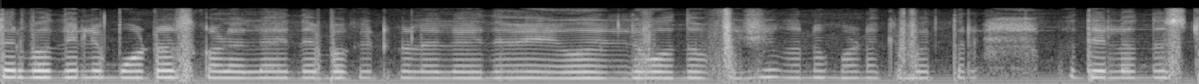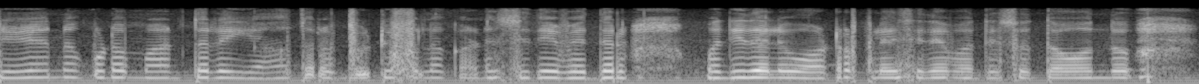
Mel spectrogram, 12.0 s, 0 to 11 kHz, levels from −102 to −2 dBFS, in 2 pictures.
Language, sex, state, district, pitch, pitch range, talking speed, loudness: Kannada, female, Karnataka, Belgaum, 250 Hz, 245-260 Hz, 155 wpm, -24 LUFS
